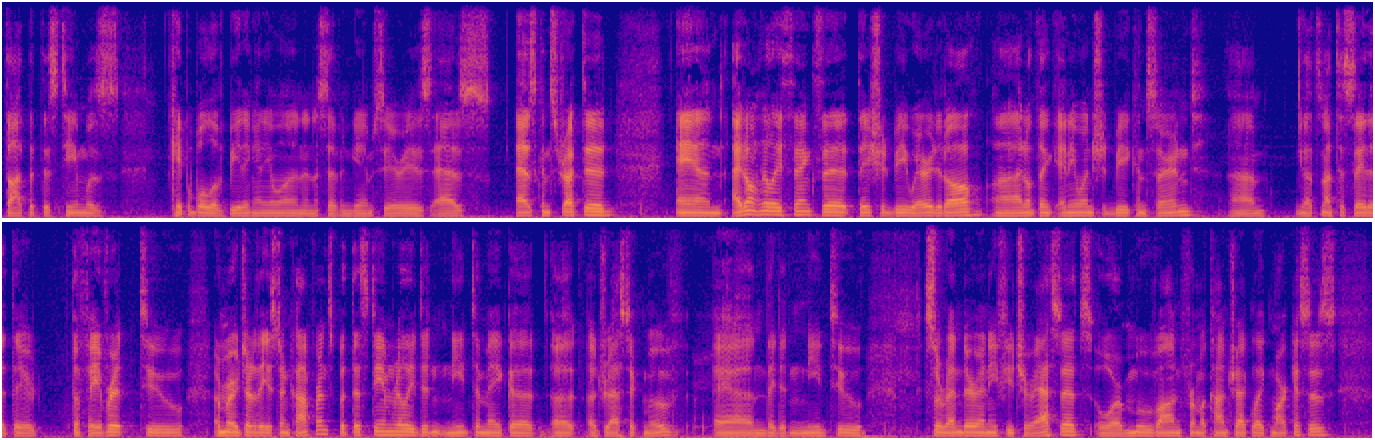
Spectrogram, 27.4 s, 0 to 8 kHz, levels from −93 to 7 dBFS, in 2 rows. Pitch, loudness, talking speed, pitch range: 105 Hz, -26 LUFS, 185 wpm, 100-110 Hz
